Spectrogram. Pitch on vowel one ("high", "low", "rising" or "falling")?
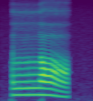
falling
